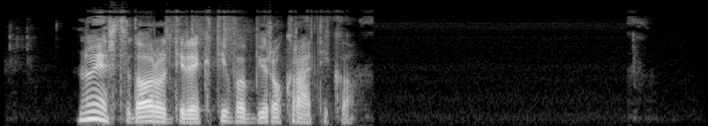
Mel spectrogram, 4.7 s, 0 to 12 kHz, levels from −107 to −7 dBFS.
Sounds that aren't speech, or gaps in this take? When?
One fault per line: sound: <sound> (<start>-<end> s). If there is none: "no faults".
no faults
